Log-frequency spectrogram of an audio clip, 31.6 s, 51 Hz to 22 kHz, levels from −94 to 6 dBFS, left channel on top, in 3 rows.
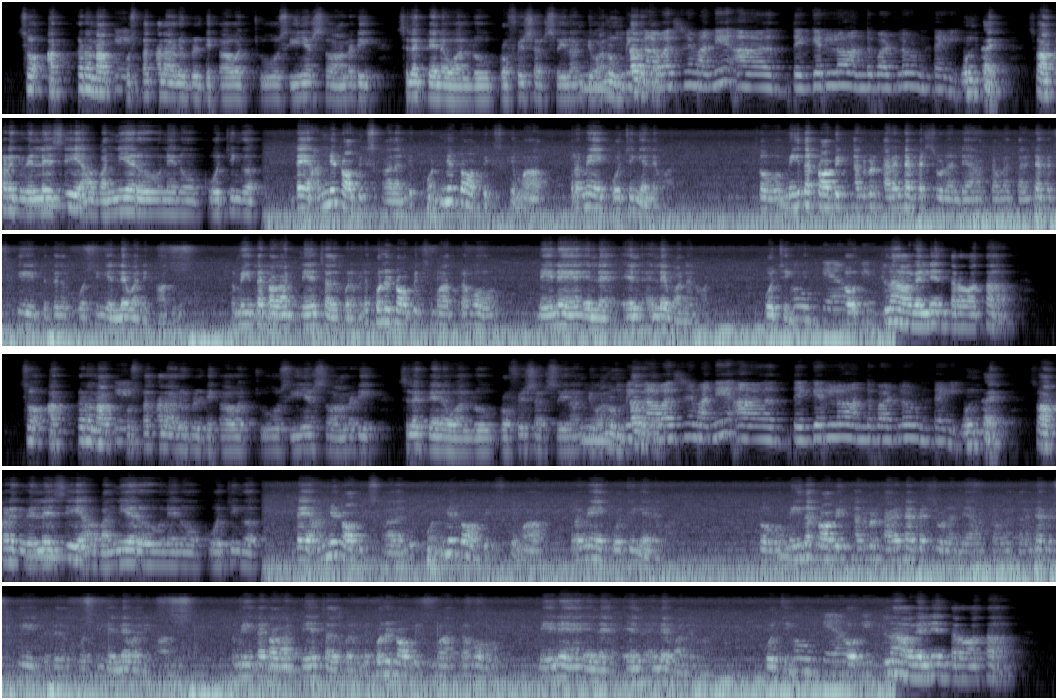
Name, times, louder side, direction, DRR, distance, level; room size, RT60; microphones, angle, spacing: voice 1, 0.2-3.7 4.0-6.6 9.6-10.0 10.3-13.1 13.5-15.9 16.2-17.4 18.1-22.9 23.4-26.0 26.4-28.2 28.7-29.0 29.5-31.1, left 3 dB, 60° left, 4 dB, 0.3 m, -30 dB
voice 2, 5.8-9.6 10.8-11.2 18.2-19.0 23.6-24.1 29.0-30.4, equal, 15° left, 0 dB, 0.6 m, -37 dB
sound 1, 13.1-30.0, equal, 25° right, 0.3 m, -34 dB
2.5 x 2.1 x 2.8 m, 0.38 s
head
